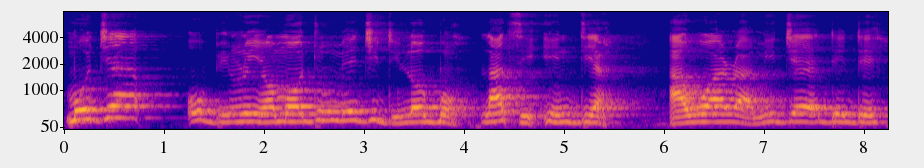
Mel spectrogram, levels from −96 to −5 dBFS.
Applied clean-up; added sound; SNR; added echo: none; none; none; reverberation time 0.7 s.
